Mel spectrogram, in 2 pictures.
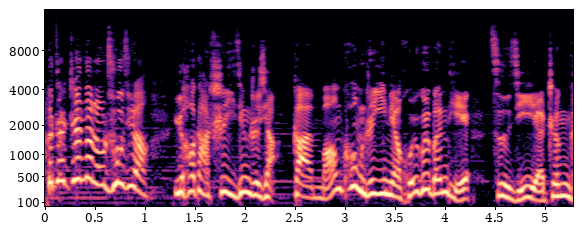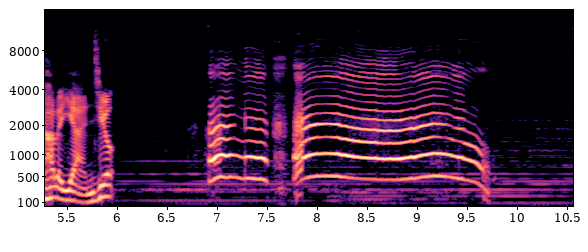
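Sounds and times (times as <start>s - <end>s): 
speech: 0.1s - 6.1s
baby girl crying angrily: 6.8s - 9.8s.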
